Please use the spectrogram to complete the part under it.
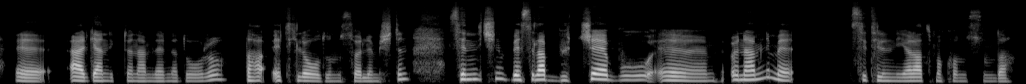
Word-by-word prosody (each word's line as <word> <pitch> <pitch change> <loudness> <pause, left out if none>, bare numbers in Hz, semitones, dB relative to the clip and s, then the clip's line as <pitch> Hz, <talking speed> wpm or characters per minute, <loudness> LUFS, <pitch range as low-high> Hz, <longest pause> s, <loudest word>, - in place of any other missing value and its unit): eee, 155 -4 +1 0.2
ergenlik 170 -2 +3
dönemlerine 155 -1 -7
doğru 175 +9 -5 0.2
daha 180 -1 +1
etkili" 180 -1 -2
olduğunu 150 -2 -2
söylemiştin. 155 +11 -4 0.4
Senin 235 0 +2
için 250 +1 -2
mesela 215 -3 +5
bütçe 205 +2 +5
bu, 200 +1 -3
emm, 170 -3 0 0.2
önemli 215 +8 +2
mi 205 - +1 0.6
stilini 170 -5 -6
yaratma 165 0 -1
konusunda? 150 -2 -11
175 Hz, 110 wpm, -23 LUFS, 155-210 Hz, 0.6 s, mesela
